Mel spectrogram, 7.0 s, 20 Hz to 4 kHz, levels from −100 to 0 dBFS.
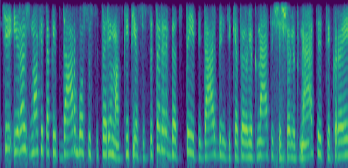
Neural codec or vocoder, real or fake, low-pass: none; real; 3.6 kHz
